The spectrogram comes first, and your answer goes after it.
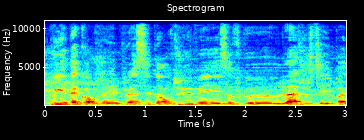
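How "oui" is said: high laughing curse; laughing exasperation. Real, not acted. Player laughing at his own blunder in the game, high laughing curse. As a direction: laugh it out at yourself.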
